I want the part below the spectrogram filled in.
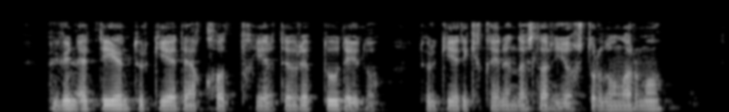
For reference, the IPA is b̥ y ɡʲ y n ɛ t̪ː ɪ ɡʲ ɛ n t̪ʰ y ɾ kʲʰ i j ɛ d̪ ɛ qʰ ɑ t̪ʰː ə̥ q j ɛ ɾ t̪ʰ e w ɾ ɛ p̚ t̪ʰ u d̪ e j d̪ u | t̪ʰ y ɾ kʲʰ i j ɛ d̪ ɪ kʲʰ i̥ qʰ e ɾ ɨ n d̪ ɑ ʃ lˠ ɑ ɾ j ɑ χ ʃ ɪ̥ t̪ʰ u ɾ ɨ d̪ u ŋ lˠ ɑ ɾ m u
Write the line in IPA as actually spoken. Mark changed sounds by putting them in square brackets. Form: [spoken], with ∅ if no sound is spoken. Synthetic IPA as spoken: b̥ y ɡʲ y n ɛ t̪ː ɪ ɡʲ ɛ n t̪ʰ y ɾ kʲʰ i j ɛ d̪ ɛ qʰ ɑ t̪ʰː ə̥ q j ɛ ɾ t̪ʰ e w ɾ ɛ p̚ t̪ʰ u d̪ e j d̪ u | t̪ʰ y ɾ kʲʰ i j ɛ d̪ ɪ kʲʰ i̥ qʰ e ɾ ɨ n d̪ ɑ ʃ lˠ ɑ ɾ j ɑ χ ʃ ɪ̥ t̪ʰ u ɾ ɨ d̪ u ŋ lˠ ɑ ɾ m u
